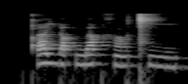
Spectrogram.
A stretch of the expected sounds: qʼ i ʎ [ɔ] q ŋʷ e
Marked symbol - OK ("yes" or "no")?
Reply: yes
